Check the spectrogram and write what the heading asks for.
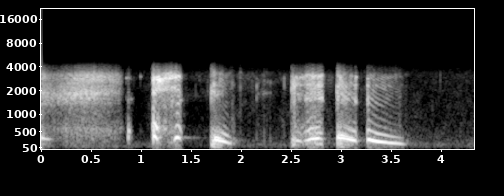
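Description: A person's short non-word vocal outbursts: a breathy, cough-like exhale at the start, then about five brief voiced bursts with falling pitch, like coughing or drunken laughter.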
